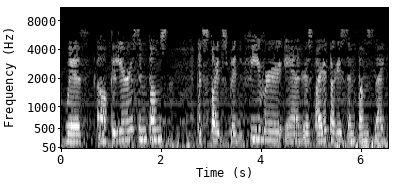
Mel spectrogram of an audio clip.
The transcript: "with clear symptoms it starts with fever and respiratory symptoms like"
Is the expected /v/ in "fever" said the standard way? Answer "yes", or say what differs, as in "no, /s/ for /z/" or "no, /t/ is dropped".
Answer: yes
